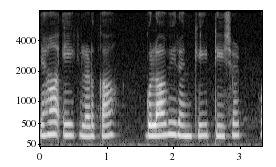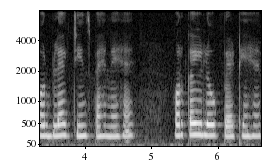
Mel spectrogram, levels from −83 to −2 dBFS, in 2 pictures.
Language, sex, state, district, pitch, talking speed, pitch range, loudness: Hindi, female, Chhattisgarh, Jashpur, 240 Hz, 155 wpm, 230-245 Hz, -15 LUFS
